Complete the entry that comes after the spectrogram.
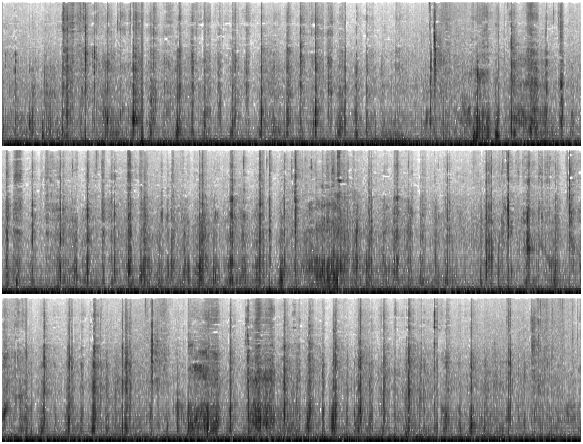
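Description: Close-miked chewing of a mouthful of black sesame seeds: a dense crackle of tiny crunches, with the spoon scooping through the seeds in the dish now and then, over a steady low hum.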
